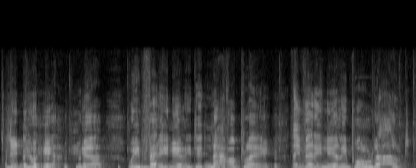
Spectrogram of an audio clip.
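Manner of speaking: high, mock-frantic voice breaking into laughter; laughing imitation. Playwright quoting the director on the play nearly pulled, high and laughing. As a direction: imitate a panicked caller while cracking up.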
